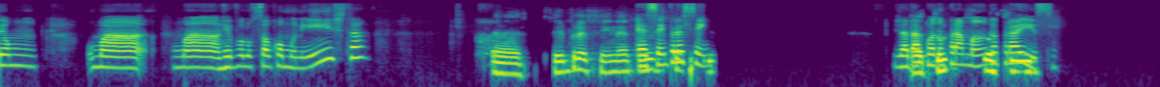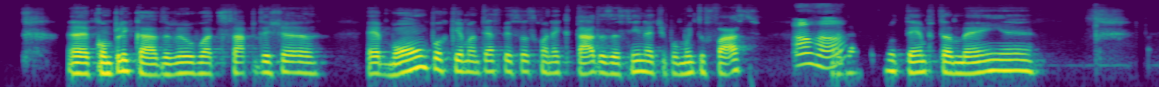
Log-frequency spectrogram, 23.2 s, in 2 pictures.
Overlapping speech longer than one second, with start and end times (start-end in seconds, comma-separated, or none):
9.1-10.4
